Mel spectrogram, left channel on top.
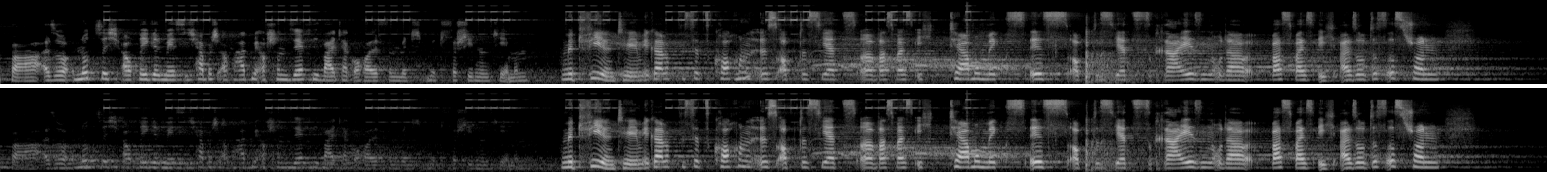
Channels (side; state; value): both; normal; correlation 0.89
